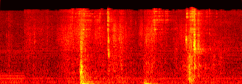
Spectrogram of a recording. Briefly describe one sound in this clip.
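A bag drops onto a carpeted floor with a soft thud.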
